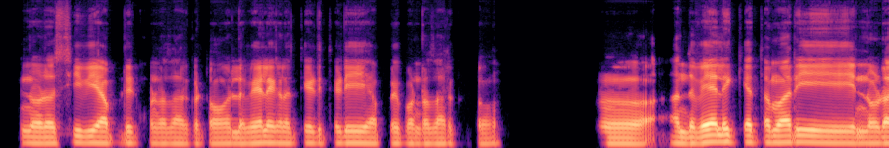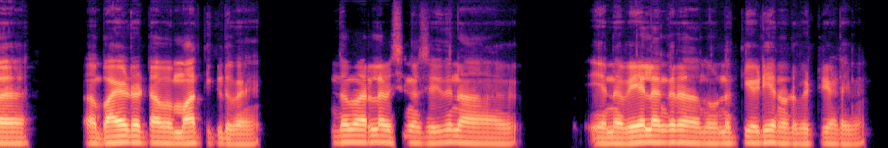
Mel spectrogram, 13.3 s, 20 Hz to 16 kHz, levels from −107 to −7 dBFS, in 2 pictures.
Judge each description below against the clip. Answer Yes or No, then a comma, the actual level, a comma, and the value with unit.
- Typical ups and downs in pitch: No, narrow, 2.0 semitones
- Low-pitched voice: Yes, low, 110 Hz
